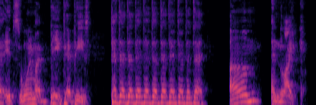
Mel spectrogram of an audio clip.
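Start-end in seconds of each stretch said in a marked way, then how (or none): 1.8-3.4 light ta ta ta mimicking keys; keyboard tapping imitation. Mimicking typing to mock filler words, light tapping. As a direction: tap out the sound of a keyboard. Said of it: "it's like somebody doing the keyboard".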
